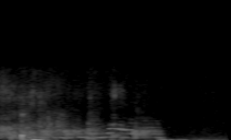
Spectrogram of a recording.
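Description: Near silence, with a faint, drawn-out wavering tone lasting about a second and a half.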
